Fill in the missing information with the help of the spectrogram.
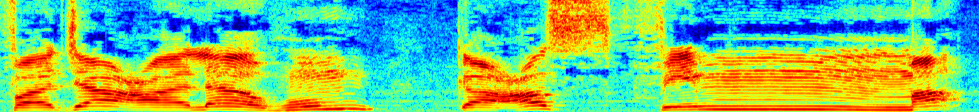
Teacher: فا زبر فا، جیم زبر جا، فجا، عین زبر آ، فجا آ، لام زبر لا، فجا علا، حامیم پیش ہم، فجا علا ہم، کاف زبر کا، عین صاد زبر اس، کا اس، فا میم دو زیر فم، کا اس فم، میم حمزہ زبر ما. اب دیکھیں حمزہ کے اوپر سکون ہے تو یہاں پہ تھوڑا سا جھٹکا دیں گے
